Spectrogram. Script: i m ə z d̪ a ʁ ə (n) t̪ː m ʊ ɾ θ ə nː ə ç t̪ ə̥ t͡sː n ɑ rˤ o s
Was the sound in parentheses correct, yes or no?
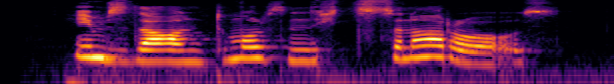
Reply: yes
